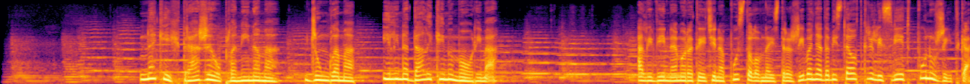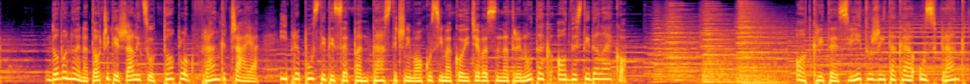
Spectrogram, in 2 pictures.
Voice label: TVC, bosnian

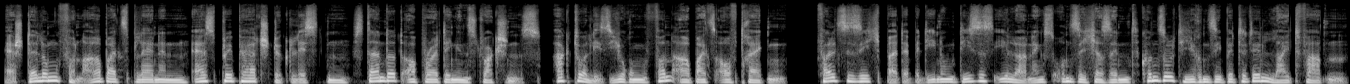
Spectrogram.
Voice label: E-Learning, german

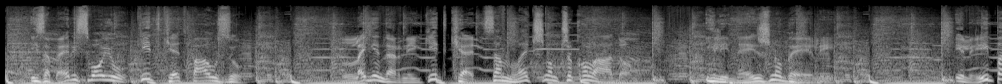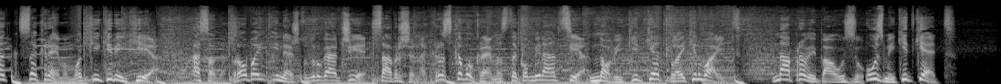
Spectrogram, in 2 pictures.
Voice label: TVC, serbian

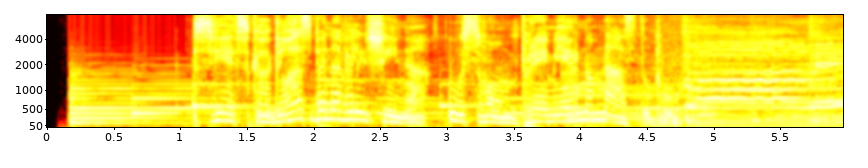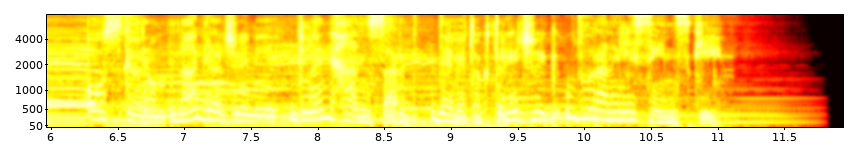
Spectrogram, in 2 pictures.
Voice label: radio commercial, croatian

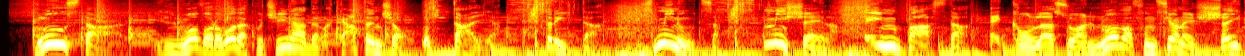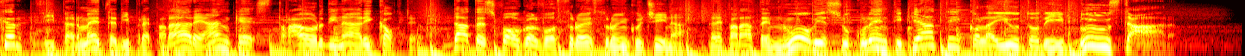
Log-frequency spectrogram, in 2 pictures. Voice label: Commercial, italian

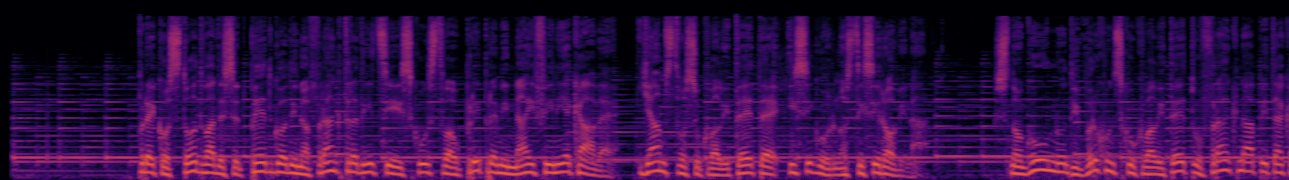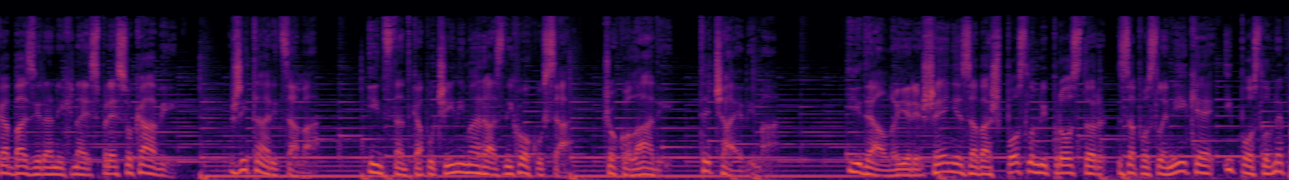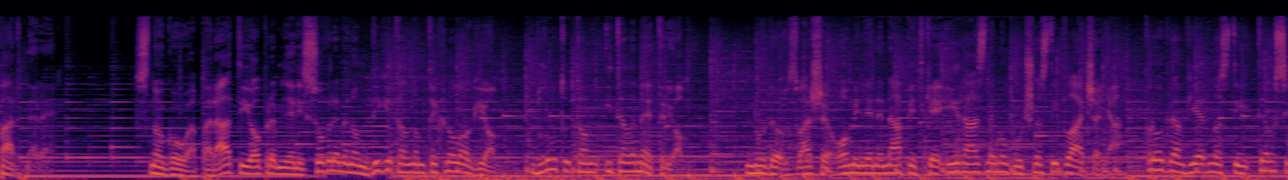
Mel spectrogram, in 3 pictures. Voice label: corporative, croatian

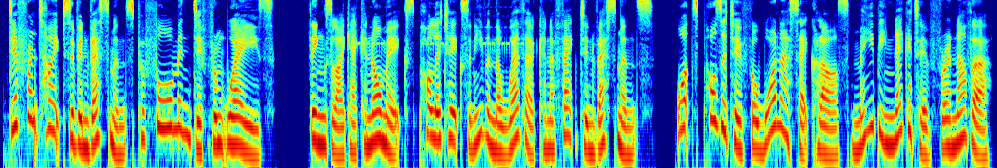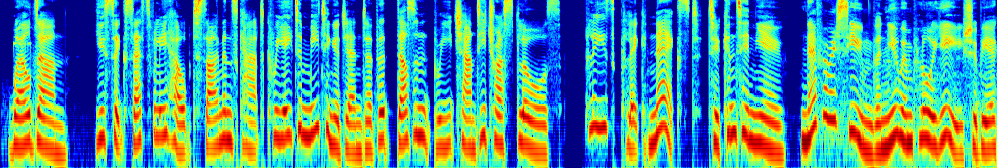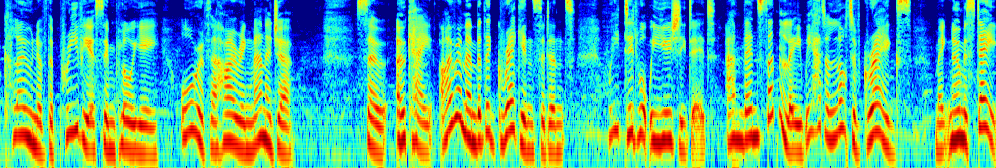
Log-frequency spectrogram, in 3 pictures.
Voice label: Elearning, english

